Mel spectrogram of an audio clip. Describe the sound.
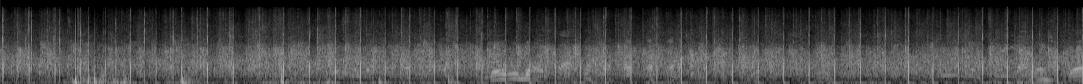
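An audience at a panel event bursts into sustained applause to thank a speaker, dense overlapping claps steady and loud for about ten seconds, with faint voices murmuring underneath.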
